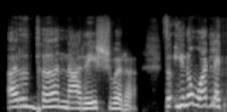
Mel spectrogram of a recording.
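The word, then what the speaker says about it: Ardhanarishvara: One of them, to me, sounds like it's Ardhan Anishro. No, it is Ardha Nareshwara.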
